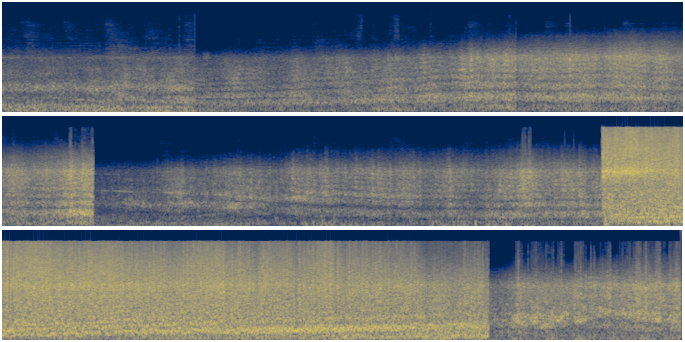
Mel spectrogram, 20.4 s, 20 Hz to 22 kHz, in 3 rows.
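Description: Blue Angels F/A-18 Super Hornet jets flying past overhead: steady jet engine noise with slowly sweeping tones as they pass. The sound cuts off abruptly about eight seconds in. It comes back and swells to a much louder jet pass from about thirteen to eighteen seconds in, which also cuts off suddenly.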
